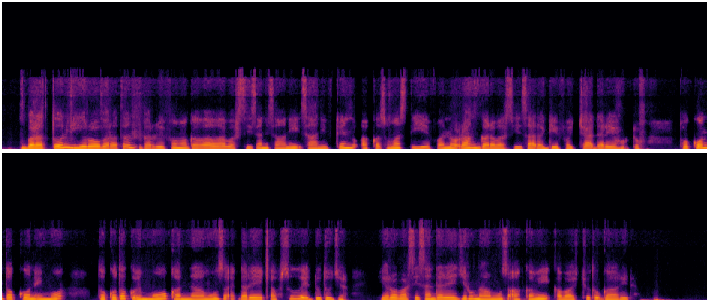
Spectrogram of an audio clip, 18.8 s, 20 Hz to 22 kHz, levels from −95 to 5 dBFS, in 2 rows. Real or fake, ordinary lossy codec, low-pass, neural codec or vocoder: fake; Opus, 24 kbps; 10.8 kHz; codec, 24 kHz, 0.9 kbps, DualCodec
